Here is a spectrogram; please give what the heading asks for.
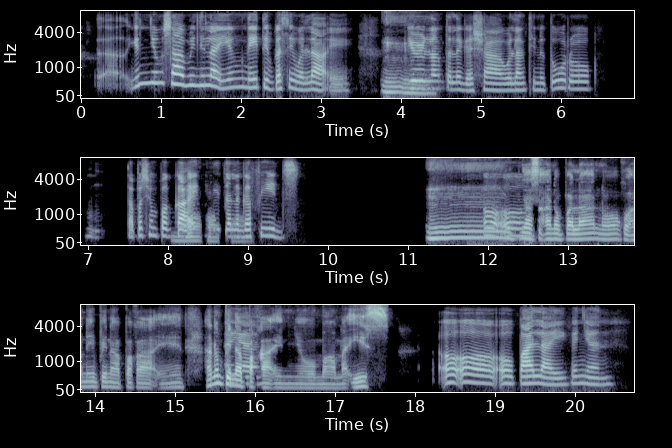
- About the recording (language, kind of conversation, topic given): Filipino, unstructured, Ano ang paborito mong ulam na palaging nagpapasaya sa iyo?
- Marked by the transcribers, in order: tapping; static; distorted speech; drawn out: "Hmm"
